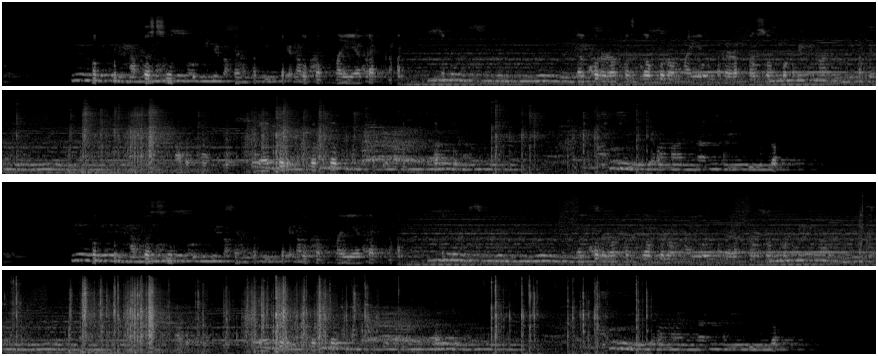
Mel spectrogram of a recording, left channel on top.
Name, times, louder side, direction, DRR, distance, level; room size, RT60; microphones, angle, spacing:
voice 1, 0.7-3.0 4.2-6.3 7.7-10.3 11.3-13.9 14.8-16.5, right 1 dB, 20° right, -2 dB, 3.0 m, -43 dB
voice 2, 1.4-1.7 3.0-3.1 3.3-3.7 5.7-7.8 11.3-11.6 12.0-12.1 16.4-16.5, left 4 dB, 40° left, 11 dB, 0.6 m, -37 dB
voice 3, 2.1-3.7 4.3-4.4 5.7-5.8 7.0-7.1 7.5-7.6 7.9-8.3 8.7-9.0 10.3-12.0 12.5-13.2 14.3-14.8 15.2-16.1 16.4-16.5, left 2 dB, 90° left, 2 dB, 1.1 m, -47 dB
sound 1, 3.9-10.8, equal, 50° right, 1.9 m, -49 dB
sound 2, 6.1-15.1, left 1 dB, 15° left, 2.4 m, -49 dB
sound 3, 8.6-12.7 13.2-13.3 13.5-14.8 15.1-15.5, right 8 dB, 75° right, 0.6 m, -38 dB
12.0 x 6.3 x 8.6 m, 1.1 s
head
